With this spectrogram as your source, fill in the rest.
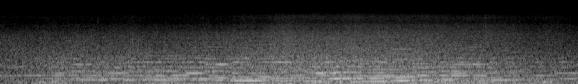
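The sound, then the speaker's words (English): Wild wind blowing at the end of a pier on Lake Ontario, as a steady, loud, unbroken rush mixed with surging water, with no voices. “With a wild wind blowing, I reached my destination.”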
